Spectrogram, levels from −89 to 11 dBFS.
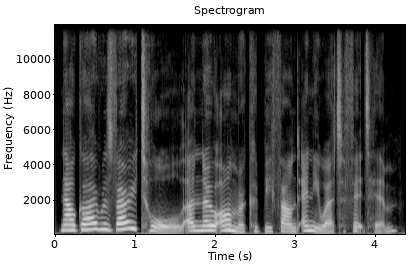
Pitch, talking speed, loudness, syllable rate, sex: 255 Hz, 205 wpm, -15 LUFS, 4.8 syllables/s, female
